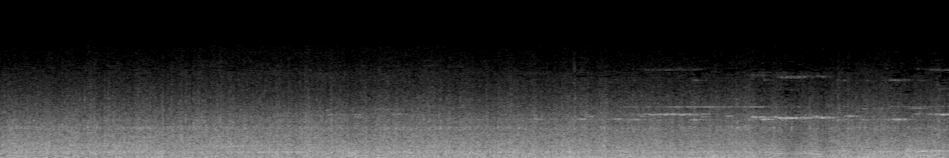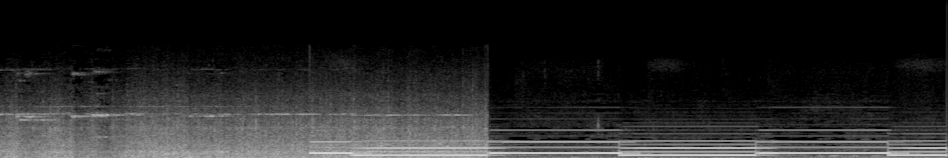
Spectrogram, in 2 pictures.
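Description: Patas AC diesel railcar train passing close by: a steady rumble with a low hum and wheel-on-rail noise. About ten seconds in it cuts off suddenly, giving way to an electronic two-tone signal that alternates a low and a high note about once a second.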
